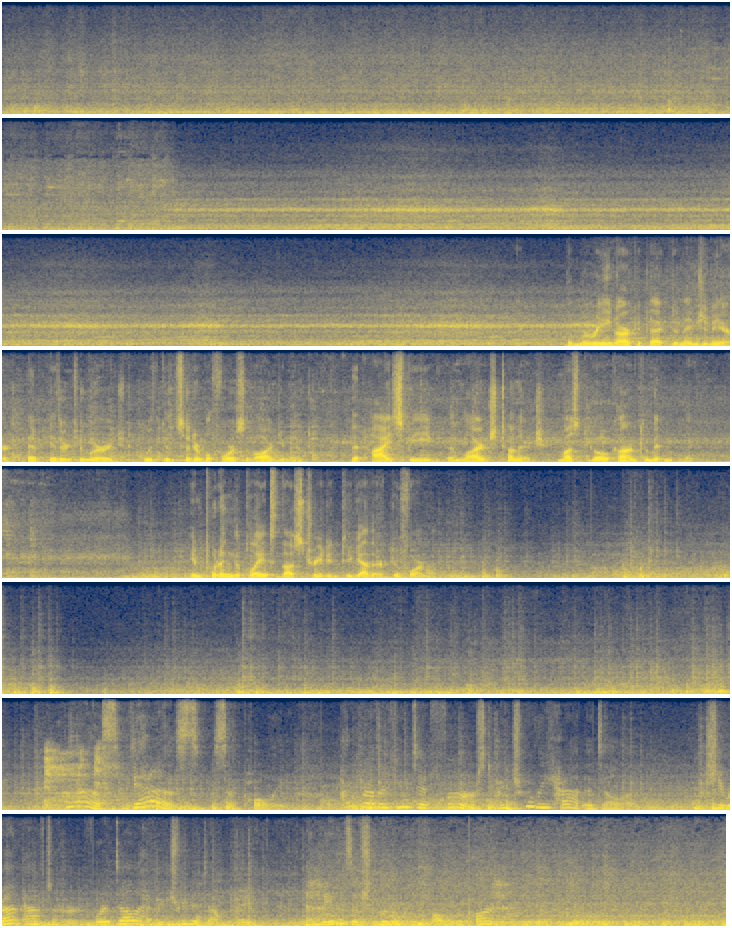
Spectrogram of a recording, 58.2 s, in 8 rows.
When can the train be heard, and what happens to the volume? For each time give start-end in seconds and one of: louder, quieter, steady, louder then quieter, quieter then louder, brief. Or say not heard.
0.0-58.1 louder.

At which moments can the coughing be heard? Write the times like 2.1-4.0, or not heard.
44.0-44.9.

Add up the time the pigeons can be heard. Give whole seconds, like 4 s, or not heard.
not heard.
